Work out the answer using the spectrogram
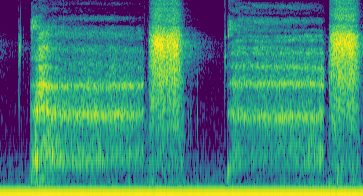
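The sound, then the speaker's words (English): A voice imitates a man's labored, machine-like breathing in two cycles. Each is a long, rasping, throaty draw followed by a short, sharp hiss, with a pause between the cycles. “I heard him over here because this is the way he breathed, and I'm not making fun. Yeah. It's the way he breathed.”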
